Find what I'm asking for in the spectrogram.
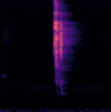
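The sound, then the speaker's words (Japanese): Camera shutter snapping a photo of toys: one quick, crisp double click, standing alone over a faint low hum. “今日使うおもちゃの写真を撮っときましょうね。よいしょ。撮りまーす。”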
